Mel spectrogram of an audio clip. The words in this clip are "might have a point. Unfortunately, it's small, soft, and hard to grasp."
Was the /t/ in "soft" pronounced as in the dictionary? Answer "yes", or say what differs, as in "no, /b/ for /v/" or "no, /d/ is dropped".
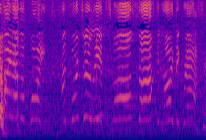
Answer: yes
